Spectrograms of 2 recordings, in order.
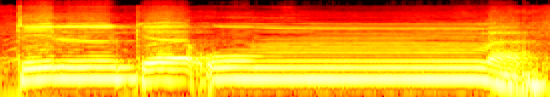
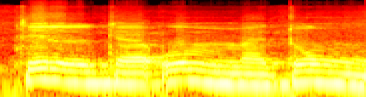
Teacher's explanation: Pada lafal mim yang berharakat tasydid, ini cara bacanya kita perlu menahan bunyi suara nya sepanjang 2 harokat, teman. Karena pada lafal ini terdapat bacaan gunnah, yaitu dengan menahan bunyi suaranya dan memasukkan kerongga hidung.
